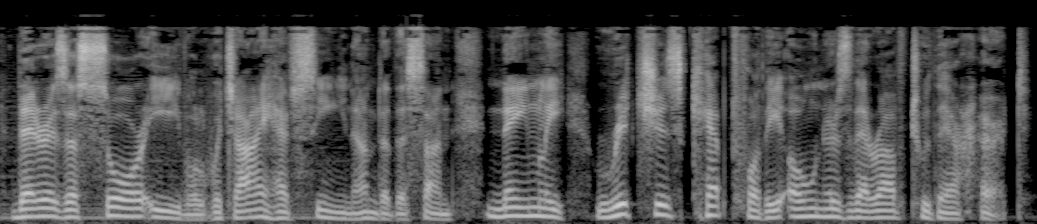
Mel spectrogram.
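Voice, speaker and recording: A man giving a dramatized scripture reading with a solemn, measured delivery. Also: mid-range voice. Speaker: scripture reader. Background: faint background music.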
